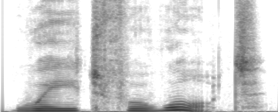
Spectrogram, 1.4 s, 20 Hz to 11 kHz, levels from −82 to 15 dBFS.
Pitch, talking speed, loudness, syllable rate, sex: 200 Hz, 130 wpm, -16 LUFS, 2.5 syllables/s, female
